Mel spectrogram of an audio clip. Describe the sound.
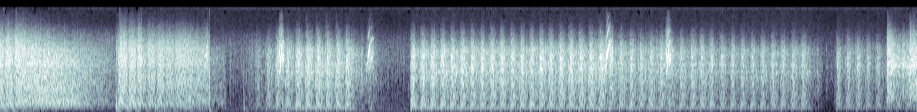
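Gunfire from a soldier shooting at German troops: loud, rapid machine-gun-style bursts that run for several seconds at a time, with only brief pauses between the long volleys and no voices.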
